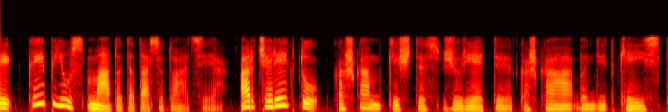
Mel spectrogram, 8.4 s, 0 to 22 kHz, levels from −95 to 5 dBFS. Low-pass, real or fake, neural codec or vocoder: 5.4 kHz; real; none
